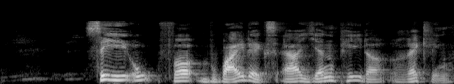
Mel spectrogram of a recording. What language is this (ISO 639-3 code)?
dan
